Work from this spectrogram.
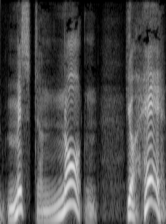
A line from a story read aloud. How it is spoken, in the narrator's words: he cried, a strange grandmotherly concern in his voice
